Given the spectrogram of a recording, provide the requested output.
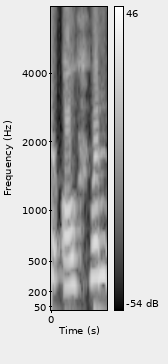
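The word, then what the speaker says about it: often: आर ऑफन exposed. Are यानी है या फिर होते हैं। ऑफन अक्सर यह वर्ड ऑफन होता है। इसमें जो टी होता है साइलेंट होता है।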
